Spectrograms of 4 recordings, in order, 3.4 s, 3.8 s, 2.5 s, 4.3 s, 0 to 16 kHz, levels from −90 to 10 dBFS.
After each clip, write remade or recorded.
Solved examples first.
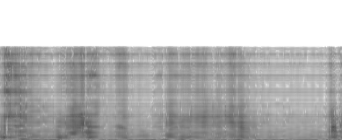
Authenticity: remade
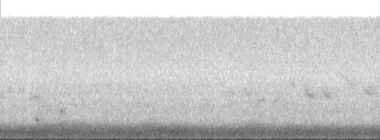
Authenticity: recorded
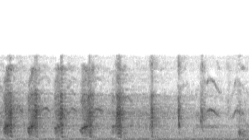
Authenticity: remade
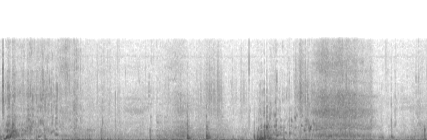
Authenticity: recorded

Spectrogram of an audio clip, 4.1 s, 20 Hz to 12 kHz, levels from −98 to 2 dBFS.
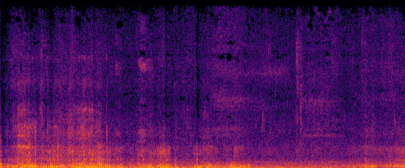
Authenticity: remade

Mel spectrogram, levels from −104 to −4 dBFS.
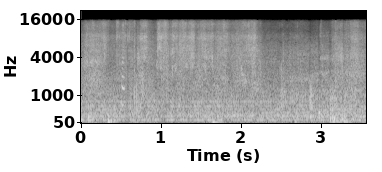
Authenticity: remade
